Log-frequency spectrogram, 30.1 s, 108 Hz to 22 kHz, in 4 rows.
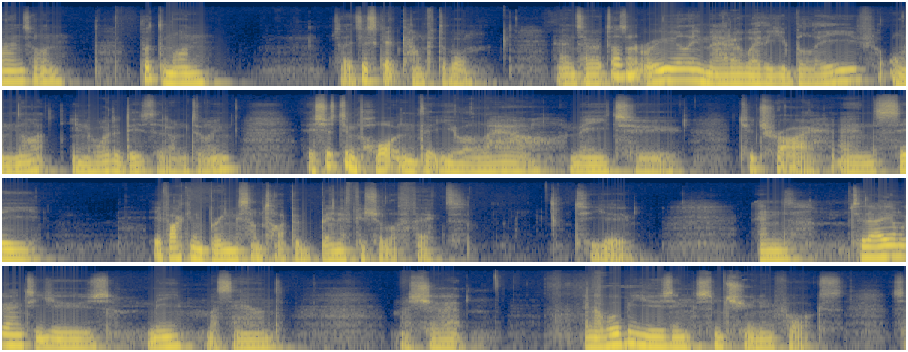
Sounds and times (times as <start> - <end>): Speech: 0.0 - 1.9, 2.8 - 15.5, 16.3 - 19.0, 19.6 - 20.4, 21.3 - 25.0, 25.9 - 26.8, 27.4 - 30.1.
